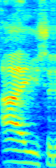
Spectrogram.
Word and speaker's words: Ayesha: It's Ayesha.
